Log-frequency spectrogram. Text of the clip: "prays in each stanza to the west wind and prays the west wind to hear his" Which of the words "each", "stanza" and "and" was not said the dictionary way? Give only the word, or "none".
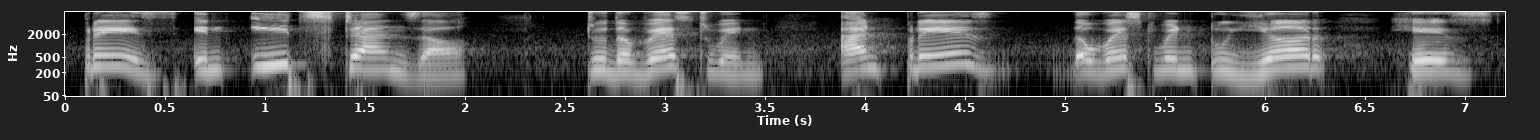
none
